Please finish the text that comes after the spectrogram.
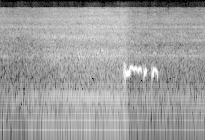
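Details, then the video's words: Lure call of a gedong mengo zebra dove at sunrise: a single phrase of four warm, gurgling coos arrives after a stretch of low droning engine-like background noise. "suara pikat perkutut gedong mengo,manggungnya pas menyongsong mentari terbit"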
